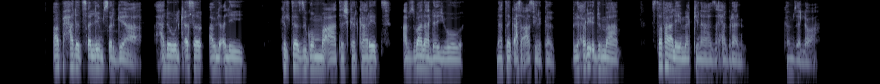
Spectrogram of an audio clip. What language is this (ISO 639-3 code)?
tir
